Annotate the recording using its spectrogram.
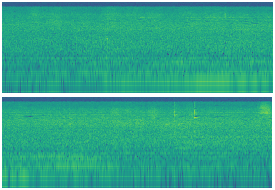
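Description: Low engine rumble of a motor vehicle going by on the street, swelling about three seconds in and fading a few seconds later, over steady traffic noise.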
